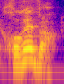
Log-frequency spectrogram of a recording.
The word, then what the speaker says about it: Choreva: Et c'est un A qui est non accentué. On dit choreva et non pas choreva. Donc j'ai bien prononcé, Choreva.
